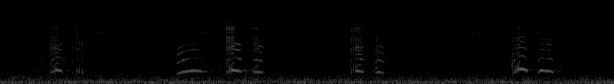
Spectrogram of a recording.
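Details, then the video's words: Healthy parrot chicks, fourth week of age, uttering hoarse, wavering calls in small clusters roughly every one to two seconds, with faint scratchy knocks and a steady low hum underneath. "Healthy Parrot Chicks in 4th week"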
